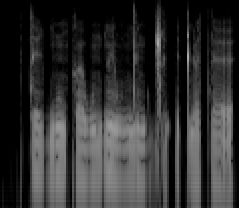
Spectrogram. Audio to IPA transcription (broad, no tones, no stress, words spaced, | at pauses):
tei̯bũ kœw ũbɾẽw ndẽbɡ͡ǁɪʔɪtɳɛt ɾɛ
